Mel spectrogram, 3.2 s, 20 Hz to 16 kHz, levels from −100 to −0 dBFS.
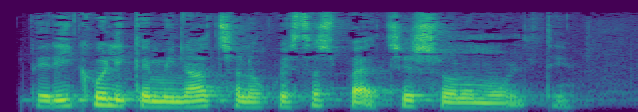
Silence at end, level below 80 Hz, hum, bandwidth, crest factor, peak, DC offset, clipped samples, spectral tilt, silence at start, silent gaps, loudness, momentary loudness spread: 0.35 s; -74 dBFS; none; 11.5 kHz; 16 dB; -4 dBFS; under 0.1%; under 0.1%; -3.5 dB/octave; 0.2 s; none; -20 LUFS; 8 LU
